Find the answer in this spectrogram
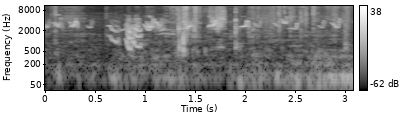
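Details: Francolin chicks feeding and playing utter a quick flurry of thin, high peeps, briefly clustered into a busy chattering run, with sharp clicking noises between calls.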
